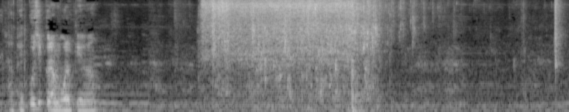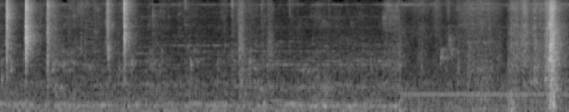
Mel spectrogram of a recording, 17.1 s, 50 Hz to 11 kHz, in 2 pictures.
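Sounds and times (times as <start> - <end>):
faucet running water: 3.0 - 6.3.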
